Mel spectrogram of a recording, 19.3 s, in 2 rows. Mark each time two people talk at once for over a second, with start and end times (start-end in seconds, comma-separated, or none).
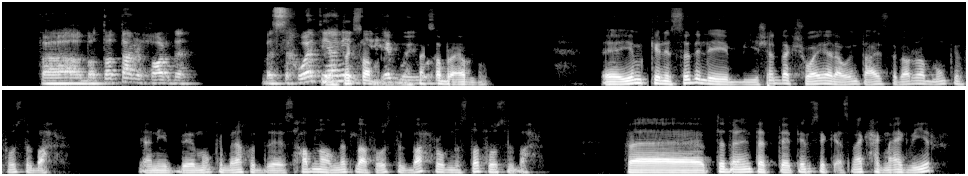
3.2-4.5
